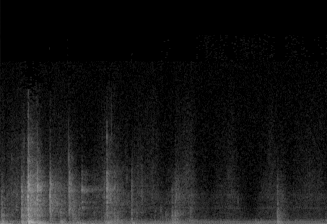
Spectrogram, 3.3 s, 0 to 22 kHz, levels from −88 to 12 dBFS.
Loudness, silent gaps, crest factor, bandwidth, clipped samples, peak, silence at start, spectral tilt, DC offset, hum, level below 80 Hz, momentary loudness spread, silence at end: -32 LUFS; none; 26 dB; 18.5 kHz; under 0.1%; -10 dBFS; 0 s; -4.5 dB/octave; under 0.1%; 50 Hz at -50 dBFS; -46 dBFS; 23 LU; 0 s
